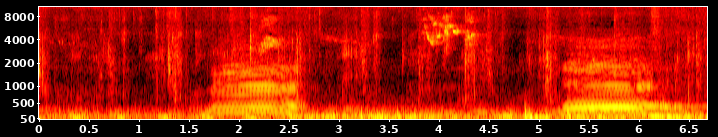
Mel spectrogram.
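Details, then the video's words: Cows moving leisurely around a village give two clear moos, one near two seconds and another after five, each rich and evenly pitched, with low background rumble and brief higher sounds between. "Tame cows roam leisurely in the village - Sound of cows"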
